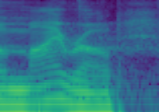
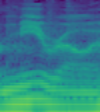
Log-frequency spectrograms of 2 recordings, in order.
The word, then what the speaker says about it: Miro: Or it has iTunes and also Miro, or Miro if you pronounce it that way, M-I-R-O.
